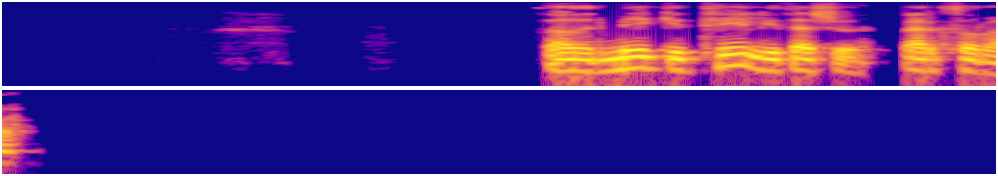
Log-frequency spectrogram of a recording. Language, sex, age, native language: Icelandic, male, 50-59, Icelandic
